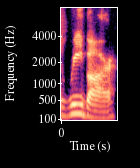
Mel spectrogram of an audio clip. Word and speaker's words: Hribar: name is but my last name is rebar the h is silent oh who knew how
